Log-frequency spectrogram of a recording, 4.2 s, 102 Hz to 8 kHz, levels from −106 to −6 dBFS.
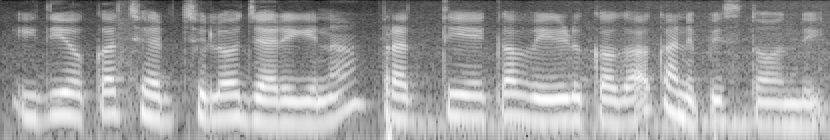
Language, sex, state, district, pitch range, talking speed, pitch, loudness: Telugu, female, Telangana, Mahabubabad, 180-215 Hz, 115 wpm, 195 Hz, -14 LUFS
